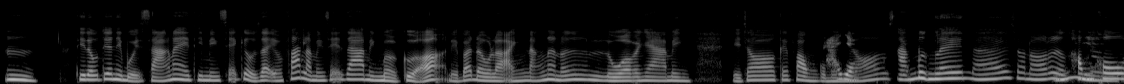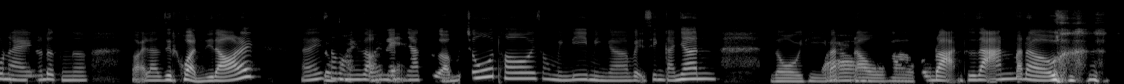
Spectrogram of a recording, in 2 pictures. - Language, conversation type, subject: Vietnamese, podcast, Buổi sáng ở nhà, bạn thường có những thói quen gì?
- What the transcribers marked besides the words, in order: tapping; laugh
